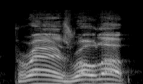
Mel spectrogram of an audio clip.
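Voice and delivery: retold shout down a cellblock; calling out. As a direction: call the name out like a jail roll call. Retold guard calling out inmate.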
